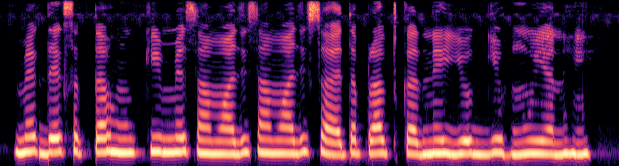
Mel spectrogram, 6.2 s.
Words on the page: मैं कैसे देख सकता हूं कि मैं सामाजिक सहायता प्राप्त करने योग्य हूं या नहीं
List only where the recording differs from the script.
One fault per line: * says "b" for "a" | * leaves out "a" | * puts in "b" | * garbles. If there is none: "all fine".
* leaves out "कैसे"
* puts in "सामाजिक"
